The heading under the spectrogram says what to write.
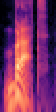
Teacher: Take the word for brother, brat. If you say brat harshly with a strong, hard T at the end, you're totally fine.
